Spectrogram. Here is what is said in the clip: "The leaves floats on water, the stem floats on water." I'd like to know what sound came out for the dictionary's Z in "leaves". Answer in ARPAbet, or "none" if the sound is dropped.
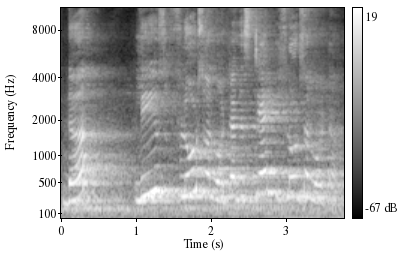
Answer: none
